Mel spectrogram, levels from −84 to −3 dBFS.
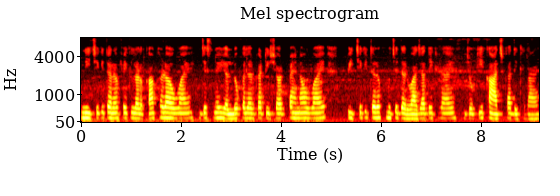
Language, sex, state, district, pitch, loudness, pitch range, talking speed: Hindi, female, Uttar Pradesh, Muzaffarnagar, 180 Hz, -19 LUFS, 170-185 Hz, 195 wpm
